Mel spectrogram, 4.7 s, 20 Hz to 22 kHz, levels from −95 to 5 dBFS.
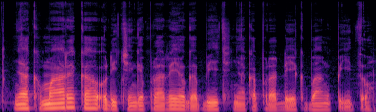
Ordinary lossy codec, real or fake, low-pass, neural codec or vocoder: none; real; none; none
